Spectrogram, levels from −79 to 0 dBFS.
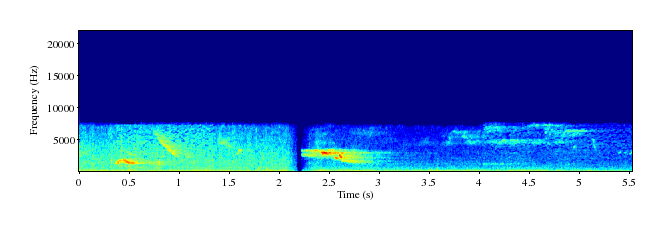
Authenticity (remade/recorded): remade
